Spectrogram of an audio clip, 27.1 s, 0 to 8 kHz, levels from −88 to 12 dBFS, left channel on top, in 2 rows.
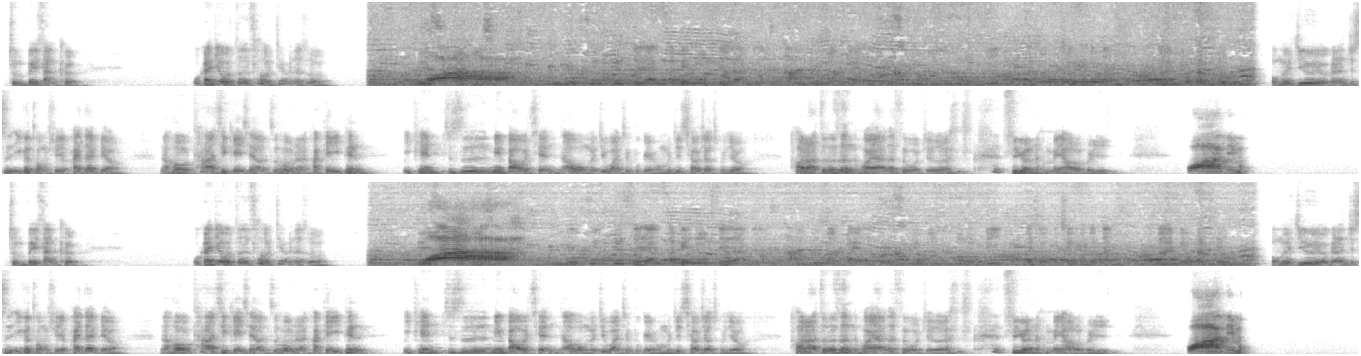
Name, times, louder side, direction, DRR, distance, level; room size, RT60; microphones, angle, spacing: voice 1, 0.1-0.8 1.9-3.2 4.1-4.8 5.5-12.4 12.7-14.8 15.1-17.3 17.6-21.1 21.5-24.7, equal, ahead, 0.6 m, -34 dB
sound 1, 3.6-12.5, left 3 dB, 55° left, 0.4 m, -30 dB
voice 2, 4.2-5.2 25.4-26.0, right 4 dB, 40° right, 0.4 m, -20 dB
2.4 x 2.1 x 3.2 m
head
